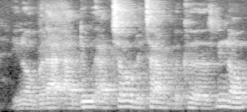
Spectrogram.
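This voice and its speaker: A man with an American accent talks at medium pitch with fairly even intonation, amid noticeable background noise and audible room echo. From Louisiana, Baton Rouge. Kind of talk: casual monologue vlog. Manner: halting, many repetitions and fillers.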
